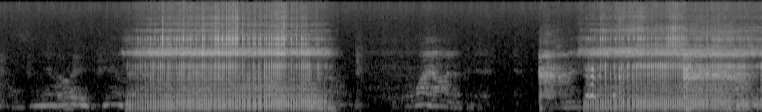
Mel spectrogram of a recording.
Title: Man Snoring LOUD sleeping like a baby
